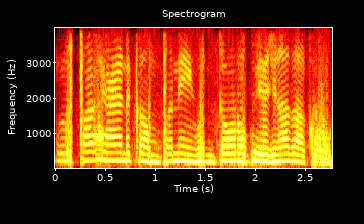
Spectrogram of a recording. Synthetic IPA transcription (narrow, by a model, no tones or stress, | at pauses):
ɾupʰaɛ̃ːɳɖkəmpəniɡʊnt̪oːɽ̃õkjoːd͡ʒnad̪aːkʰoː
